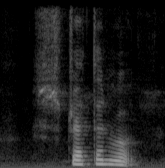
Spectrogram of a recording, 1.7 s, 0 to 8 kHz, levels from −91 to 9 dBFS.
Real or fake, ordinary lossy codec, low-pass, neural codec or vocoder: real; none; none; none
